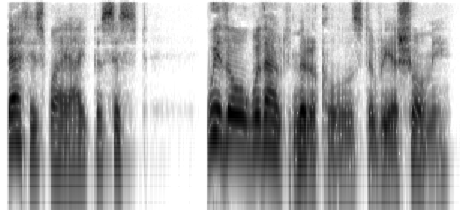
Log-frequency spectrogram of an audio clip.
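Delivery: mother superior confiding in a priest; the abbess. A narrator's reading. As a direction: voice the abbess kindly and knowingly. Abbess voiced in the story.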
